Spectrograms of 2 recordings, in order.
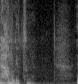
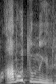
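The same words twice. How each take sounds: First: Softer and lower, letting 아무것도 없는 drop; soft echo. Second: Loud and higher, hammering 아무것도; emphatic outburst. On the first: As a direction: murmur 아무것도 없는 as an afterthought. Quiet echo of the rebuke. (아무것도 없는을 낮고 조용하게) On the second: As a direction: cry out 아무것도 없는 like a rebuke. Preacher stressing nothing to boast. (아무것도를 높고 크게 외치듯) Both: Acted.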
